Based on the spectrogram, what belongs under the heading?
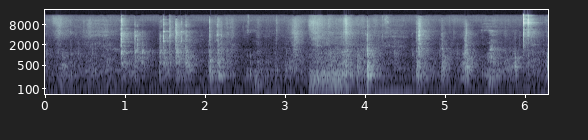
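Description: Scattered light metallic clicks and clinks of hand tools being handled against a motorcycle's front fork and its clamps, with some soft handling knocks in between.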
